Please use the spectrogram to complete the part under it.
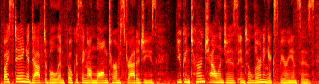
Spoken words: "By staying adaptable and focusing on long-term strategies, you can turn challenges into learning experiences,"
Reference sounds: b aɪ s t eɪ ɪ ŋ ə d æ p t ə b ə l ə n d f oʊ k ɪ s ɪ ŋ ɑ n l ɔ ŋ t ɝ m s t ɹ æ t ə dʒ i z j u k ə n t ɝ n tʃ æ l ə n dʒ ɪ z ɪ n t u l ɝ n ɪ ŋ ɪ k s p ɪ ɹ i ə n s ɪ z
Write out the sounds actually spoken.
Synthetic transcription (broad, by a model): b aɪ s t eɪ ɪ ŋ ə d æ p t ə b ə l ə n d f oʊ k ɪ s ɪ ŋ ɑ n l ɔ ŋ t ɝ m s t ɹ æ t ə dʒ i z j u k ə n t ɝ n tʃ æ l ə n dʒ ɪ z ɪ n t u l ɝ n ɪ ŋ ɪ k s p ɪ ɹ i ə n s ɪ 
